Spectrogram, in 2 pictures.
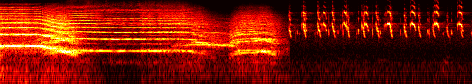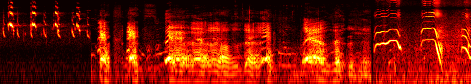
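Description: An elephant trumpeting: a loud, long call that falls in pitch, then a second shorter call. It is followed by a fast run of high chirps, about four a second, and then a jumble of short animal noises and knocks.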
